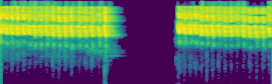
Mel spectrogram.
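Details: Cililin bird song recorded clearly for cage-bird training: two bursts of rapid, high-pitched pulsed trilling separated by a short pause.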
